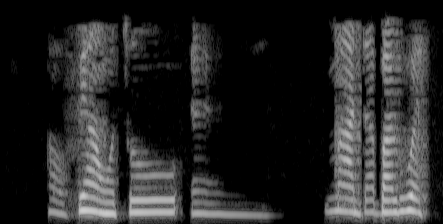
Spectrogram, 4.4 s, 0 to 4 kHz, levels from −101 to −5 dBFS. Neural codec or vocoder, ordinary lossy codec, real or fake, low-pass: none; AAC, 16 kbps; real; 3.6 kHz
